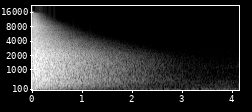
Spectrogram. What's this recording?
Spinnerij Grote ruimte ORTF centre-NORM 01-03
Old electric generator room out of use, recorded with a starterpistol recorded with Neumann KM84s in ORTF setup. Centre position.
impulse-response, convolution, IR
